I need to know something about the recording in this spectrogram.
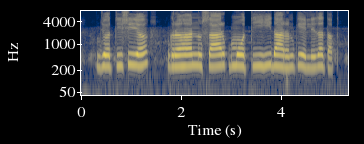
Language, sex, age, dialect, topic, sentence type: Marathi, male, 51-55, Standard Marathi, agriculture, statement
